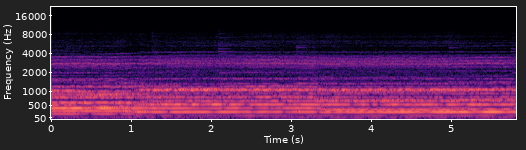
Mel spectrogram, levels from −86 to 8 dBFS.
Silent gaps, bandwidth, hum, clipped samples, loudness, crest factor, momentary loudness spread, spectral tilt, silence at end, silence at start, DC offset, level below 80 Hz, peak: none; 7.6 kHz; none; under 0.1%; -23 LUFS; 12 dB; 3 LU; -7 dB/octave; 0 s; 0 s; under 0.1%; -52 dBFS; -10 dBFS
